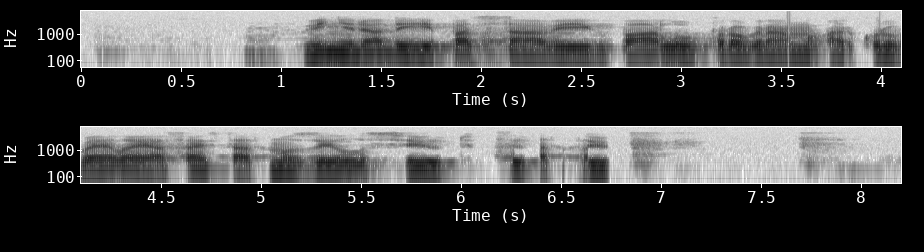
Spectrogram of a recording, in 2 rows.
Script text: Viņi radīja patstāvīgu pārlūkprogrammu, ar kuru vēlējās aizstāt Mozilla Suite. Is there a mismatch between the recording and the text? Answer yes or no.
yes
